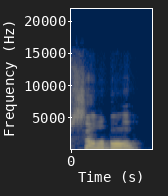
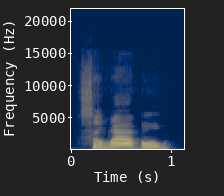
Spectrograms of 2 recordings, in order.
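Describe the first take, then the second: First: The stress falls on the normal syllable. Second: The stress falls on an unusual syllable. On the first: The speaker calls it right. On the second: The speaker calls it wrong.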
